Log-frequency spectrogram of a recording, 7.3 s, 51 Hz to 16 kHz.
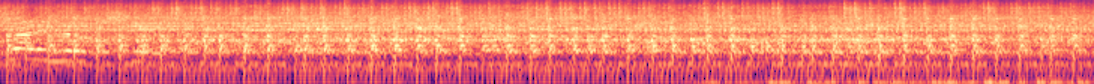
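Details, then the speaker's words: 1977 Kawasaki KD100M mini dirt bike, 100cc two-stroke rotary-valve, 5-speed, barn find unstarted for years; now running: crisp, fast buzz settling into an even, steady idle with no misses or knocks, healthy. "So there is our 1977 KD100 running good."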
